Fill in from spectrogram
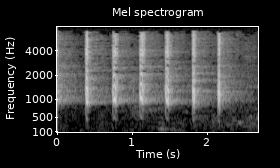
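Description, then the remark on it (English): A turkey call device imitating a gobble: six sharp, evenly spaced gobbling bursts, each trailing into a fading rattle, loud with no talking. “we've really got to get these turkey calls, all right? These things right here. These drive turkeys crazy.”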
